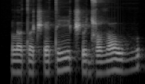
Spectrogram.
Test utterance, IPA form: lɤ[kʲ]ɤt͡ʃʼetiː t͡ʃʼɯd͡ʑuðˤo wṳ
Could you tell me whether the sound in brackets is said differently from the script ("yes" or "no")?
yes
